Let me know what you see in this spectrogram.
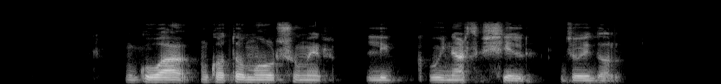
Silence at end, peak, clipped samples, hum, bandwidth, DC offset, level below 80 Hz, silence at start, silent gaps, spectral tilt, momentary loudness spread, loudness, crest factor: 1.05 s; -2 dBFS; under 0.1%; none; 7.8 kHz; under 0.1%; -62 dBFS; 1.25 s; 3.53-3.64 s; -5 dB/octave; 15 LU; -21 LUFS; 20 dB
